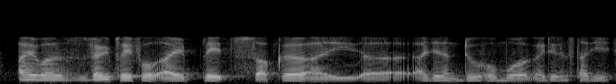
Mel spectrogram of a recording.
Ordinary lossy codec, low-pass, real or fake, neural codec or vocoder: none; 3.6 kHz; real; none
